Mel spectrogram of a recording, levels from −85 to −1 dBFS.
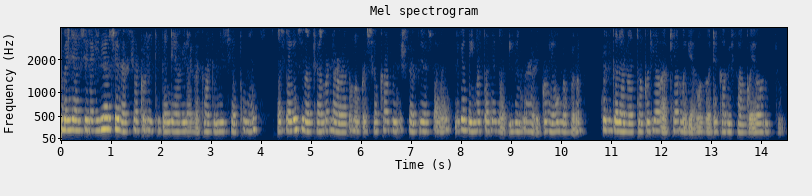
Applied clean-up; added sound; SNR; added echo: neural mask model DeepFilterNet 3.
